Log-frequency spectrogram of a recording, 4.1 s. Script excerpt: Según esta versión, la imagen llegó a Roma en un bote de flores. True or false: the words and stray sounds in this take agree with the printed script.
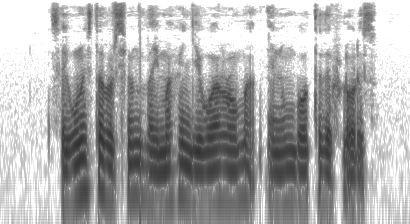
true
